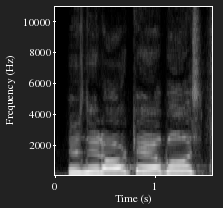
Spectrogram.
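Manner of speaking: put-on timid boy answering his father; whiny little son. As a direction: beg your daddy not to yell. Son voiced asking father.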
